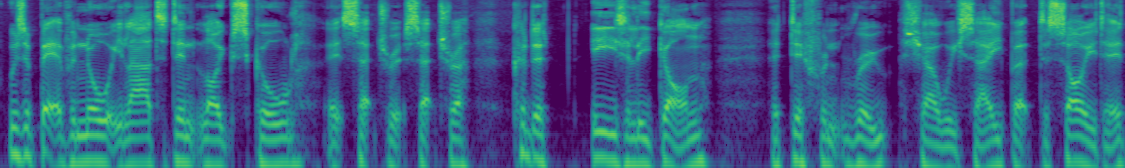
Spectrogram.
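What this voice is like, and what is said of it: South coast English accent. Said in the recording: “as you can probably tell by my accent... I'm from the south coast of England”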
